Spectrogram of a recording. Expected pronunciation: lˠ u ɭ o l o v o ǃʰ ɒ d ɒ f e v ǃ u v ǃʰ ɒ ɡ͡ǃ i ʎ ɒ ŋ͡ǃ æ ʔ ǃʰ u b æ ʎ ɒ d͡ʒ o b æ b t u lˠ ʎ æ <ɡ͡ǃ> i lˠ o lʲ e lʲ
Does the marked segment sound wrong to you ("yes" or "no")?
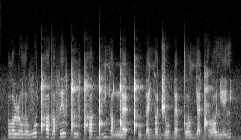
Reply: no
